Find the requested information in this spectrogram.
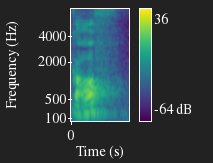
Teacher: জিহবার গোড়া এবং তার বরাবর উপরের তালু এই স্থান থেকে উচ্চারিত হয়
